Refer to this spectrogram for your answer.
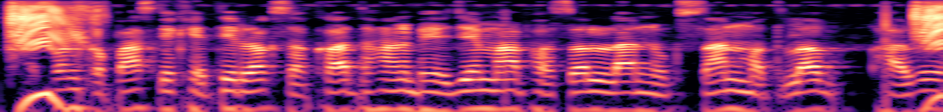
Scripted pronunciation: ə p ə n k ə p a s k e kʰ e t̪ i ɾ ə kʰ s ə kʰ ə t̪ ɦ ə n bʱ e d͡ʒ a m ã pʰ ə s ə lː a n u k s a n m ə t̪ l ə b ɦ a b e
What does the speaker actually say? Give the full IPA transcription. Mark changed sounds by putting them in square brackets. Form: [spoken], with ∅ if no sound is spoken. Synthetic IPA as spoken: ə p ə n k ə p a s k e kʰ e t̪ i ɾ ə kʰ s ə kʰ ə t̪ ɦ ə n bʱ e d͡ʒ [e] m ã pʰ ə s ə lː a n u k s a n m ə t̪ l ə b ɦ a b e

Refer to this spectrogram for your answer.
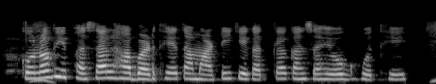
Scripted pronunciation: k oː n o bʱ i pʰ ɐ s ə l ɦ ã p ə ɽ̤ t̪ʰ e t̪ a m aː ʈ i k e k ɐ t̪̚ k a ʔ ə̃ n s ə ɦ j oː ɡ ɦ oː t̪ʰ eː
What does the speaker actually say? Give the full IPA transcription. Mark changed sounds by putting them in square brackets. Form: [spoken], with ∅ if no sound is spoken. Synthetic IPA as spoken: k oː n o bʱ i pʰ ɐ s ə l ɦ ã [b] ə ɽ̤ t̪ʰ e t̪ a m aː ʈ i k e k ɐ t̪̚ k a [k] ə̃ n s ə ɦ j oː ɡ ɦ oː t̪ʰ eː

